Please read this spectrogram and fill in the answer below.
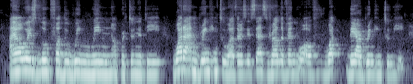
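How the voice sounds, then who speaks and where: A woman speaks at a moderate pace with a medium pitch and monotone, flat intonation. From Portugal (island). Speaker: sustainability entrepreneur. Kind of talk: interview.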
